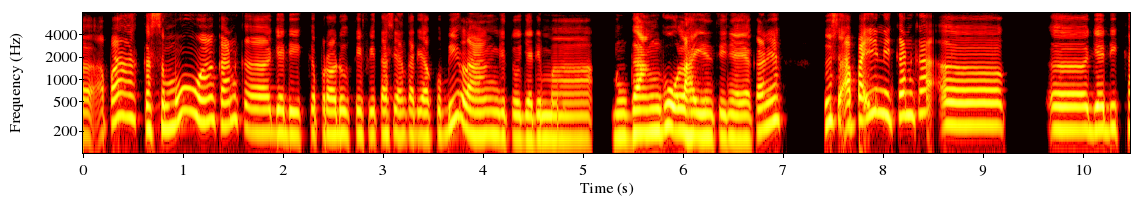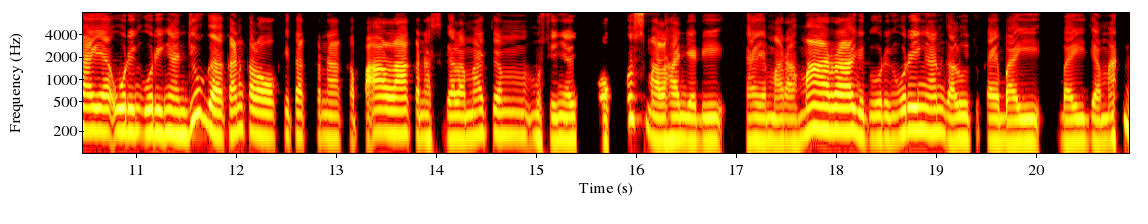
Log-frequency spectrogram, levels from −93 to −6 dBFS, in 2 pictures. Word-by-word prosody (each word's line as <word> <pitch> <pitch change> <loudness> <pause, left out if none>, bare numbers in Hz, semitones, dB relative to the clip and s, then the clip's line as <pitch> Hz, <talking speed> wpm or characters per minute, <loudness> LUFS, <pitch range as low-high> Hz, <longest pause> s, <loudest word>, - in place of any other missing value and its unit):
apa 305 +2 -2
ke 220 -6 -2
semua 275 - 0
kan 250 +3 -2
ke 195 -3 -1
jadi 185 -2 -2
ke 195 - -7
produktivitas 185 0 -3
yang 185 - -2
tadi 180 0 -2
aku 175 +2 -5
bilang 185 - 0
gitu 170 -1 -3
jadi 165 0 -2
me 160 -1 -3 0.2
mengganggu 195 +6 +3
lah 190 -2 +5
intinya 170 -1 0
ya, 160 -1 -1
kan, 210 +4 0
ya? 275 - +2 0.5
Terus 270 +1 +1
apa 245 +5 +3
ini 360 0 +1
kan 330 +1 +3
Kak, 355 +3 -2
eee 245 0 +2 0.5
eee, 215 0 +2
jadi 215 +1 +2
kayak 210 -2 +2
uring-uringan 200 -2 +3
juga 245 - +3
kan 190 +3 0
kalo 180 -5 +2
kita 175 -3 -5
kena 170 -2 -5
kepala 190 -1 +2
kena 165 -3 -5
segala 165 -1 -2
macem 180 -1 -4
mestinya 155 -1 -3 0.2
fokus 295 - -2
malahan 155 0 +1
jadi 150 -1 -2 0.2
kayak 150 0 -3
marah-marah 205 +9 +4
gitu 165 -1 -2
uring-uringan 200 +5 +1
enggak 155 -3 -1
lucu 160 -2 -3
kayak 150 -1 0
bayi 145 -1 0 0.2
bayi 145 0 -2
jaman 150 +1 -2
185 Hz, 155 wpm, -26 LUFS, 165-215 Hz, 0.5 s, lah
